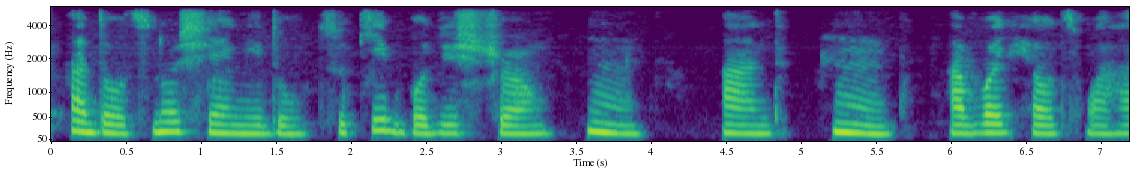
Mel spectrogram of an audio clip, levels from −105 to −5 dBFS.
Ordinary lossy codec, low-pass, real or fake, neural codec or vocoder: none; 5.4 kHz; real; none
